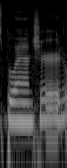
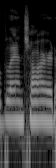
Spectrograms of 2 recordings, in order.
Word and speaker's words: Blanchard: That one was also spooky, but today we are doing a deep dive on Gypsy Rose Blanchard, or Blanchard. I've heard it's pronounced both ways.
